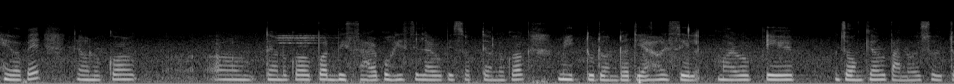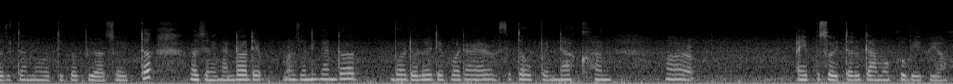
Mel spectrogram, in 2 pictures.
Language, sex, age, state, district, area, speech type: Assamese, female, 18-30, Assam, Golaghat, urban, spontaneous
